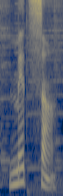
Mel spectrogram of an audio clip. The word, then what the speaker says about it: médecin: E médecin também termina com um som nasalado, médecin.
